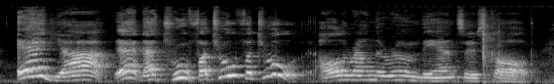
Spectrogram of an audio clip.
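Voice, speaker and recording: Someone with an American accent talks at a fairly slow pace, barely pausing, over noticeable background noise. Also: woman. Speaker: storyteller. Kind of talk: storytelling performance.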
